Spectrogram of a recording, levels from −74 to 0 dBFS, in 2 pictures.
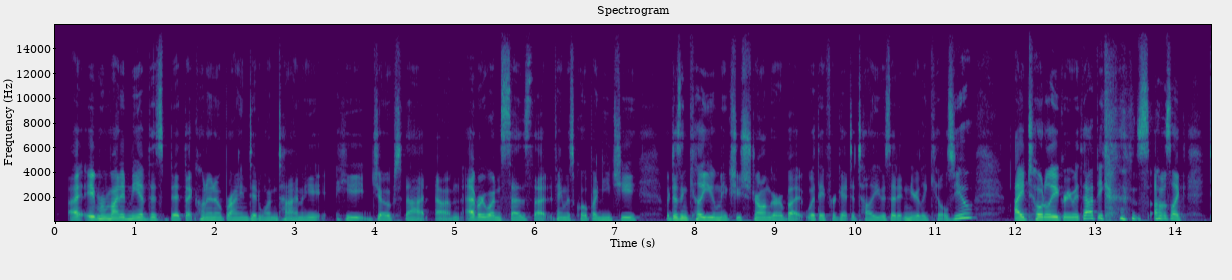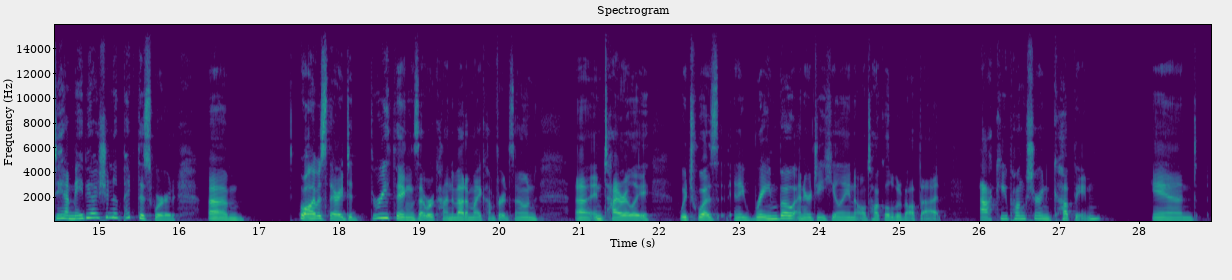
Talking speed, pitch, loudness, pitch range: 210 wpm, 185 Hz, -27 LUFS, 175-205 Hz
